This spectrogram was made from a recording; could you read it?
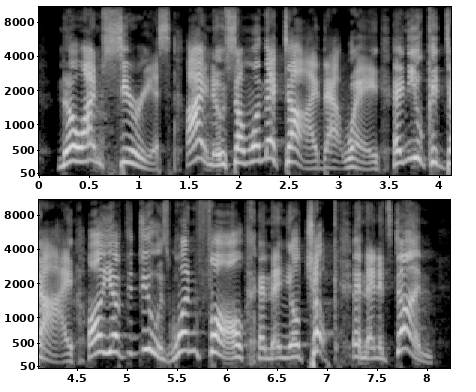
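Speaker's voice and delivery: high, loud, stern serious voice. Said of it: "talking to me in a very stern tone".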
